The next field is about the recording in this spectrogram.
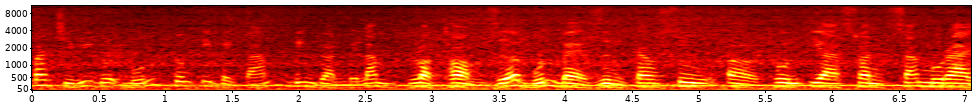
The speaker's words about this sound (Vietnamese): đó là tiếng máy thổi lá cao su. Theo chị, thổi lá để bón phân, rồi thổi lá lớp phân bón là công việc phải tiến hành rất gấp rút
